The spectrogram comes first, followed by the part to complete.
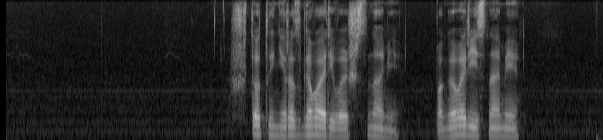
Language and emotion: Russian, angry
